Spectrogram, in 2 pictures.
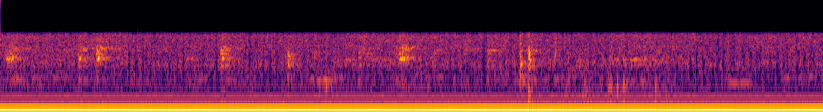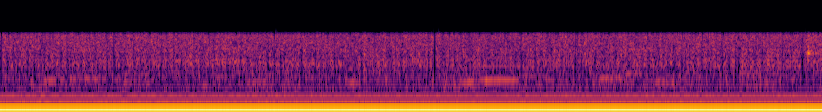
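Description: Light clicks and taps of a small nitro engine's aluminium crankcase and crankshaft being handled and pushed, a few in the first three seconds, over a steady hiss.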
